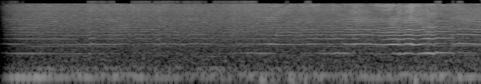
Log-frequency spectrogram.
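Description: A mosquito's thin, high whine, steady and slightly wavering in pitch, over a low rumble.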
